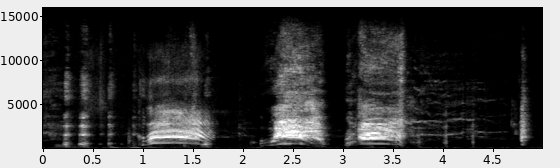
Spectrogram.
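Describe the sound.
A crow caws three times, loud, harsh drawn-out calls spaced about a second apart, with a few shorter rough notes before them and a brief click at the end.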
